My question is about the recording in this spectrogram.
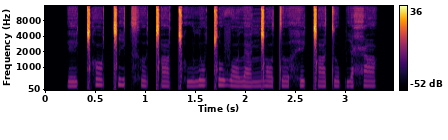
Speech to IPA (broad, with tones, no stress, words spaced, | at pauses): e˩˧ǀʰɔ˥˧ ǀi˥t͡sʰɤ˧˩ǀɑ˧˩ǀʰu˩˧ lo˥˧ǀo˥vɔ˩˧la˩˧ ŋ͡ǀɔ˧˩tɤ˧˩ he˥˧ǀɑ˧ to˧˩pi˩˧ ħɑ˧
